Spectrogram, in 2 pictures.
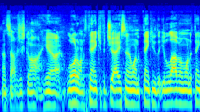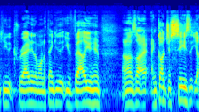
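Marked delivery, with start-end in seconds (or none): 1.3-6.0 quick, raised prayer voice; praying fast over a stranger in a bar; rushed prayer. Retold or imitated. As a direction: rattle off blessings before he stops you.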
